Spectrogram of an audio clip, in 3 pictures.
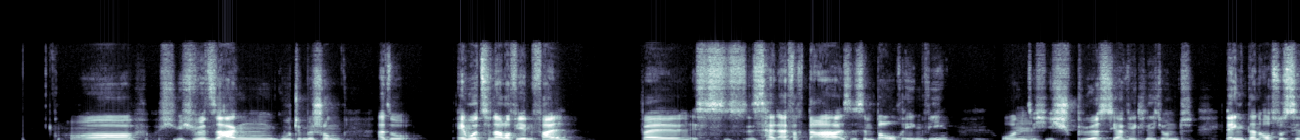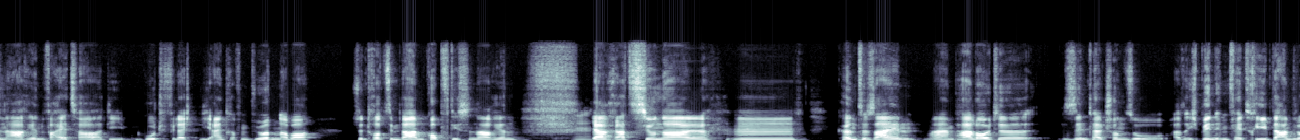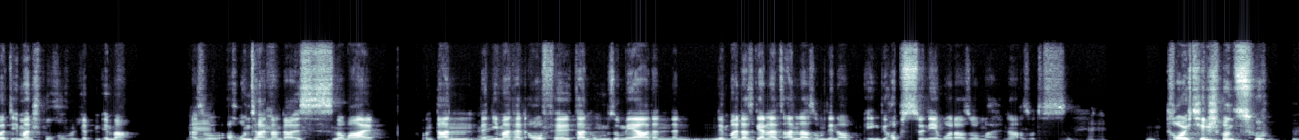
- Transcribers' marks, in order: other background noise; laughing while speaking: "traue ich denen schon zu"
- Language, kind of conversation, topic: German, advice, Wie kann ich mich trotz Angst vor Bewertung und Ablehnung selbstsicherer fühlen?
